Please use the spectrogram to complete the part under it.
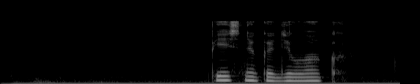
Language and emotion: Russian, sad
